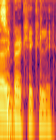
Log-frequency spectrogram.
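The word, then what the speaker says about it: Sibel Kekilli: Martin trifft auf Sybil Kikili. Heißt sie so? Wird sie so ausgesprochen? Ja, also äh, Sybil Kikili.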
